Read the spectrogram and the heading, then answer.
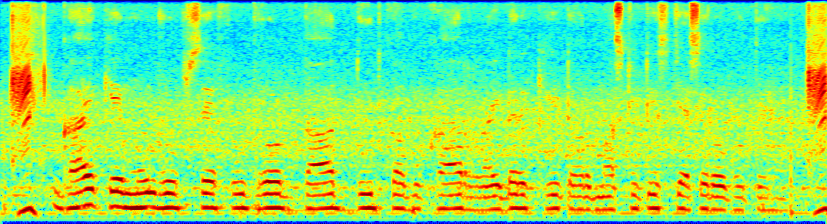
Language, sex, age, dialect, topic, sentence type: Hindi, male, 31-35, Awadhi Bundeli, agriculture, statement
